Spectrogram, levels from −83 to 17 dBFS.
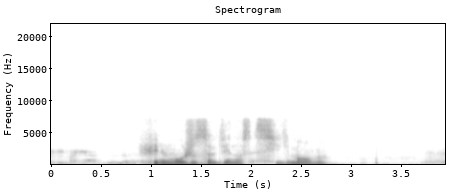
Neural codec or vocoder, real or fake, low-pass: codec, 16 kHz in and 24 kHz out, 0.9 kbps, LongCat-Audio-Codec, fine tuned four codebook decoder; fake; 7.2 kHz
